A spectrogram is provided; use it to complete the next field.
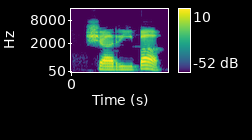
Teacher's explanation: یہاں پہ شین باریک حروف میں سے ہے، را کو بھی موٹا نہیں پڑھیں گے کیونکہ اس کے نیچے کسرہ ہے،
